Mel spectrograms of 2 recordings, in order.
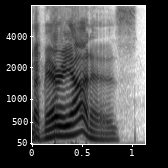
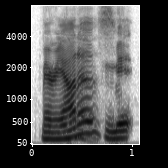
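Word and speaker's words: Mariano's: Marianos. Marianos. Where's the E? There's no E when I say it. Marianos. It's like Mary. You're saying, well, I guess like Mary, like Maria.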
